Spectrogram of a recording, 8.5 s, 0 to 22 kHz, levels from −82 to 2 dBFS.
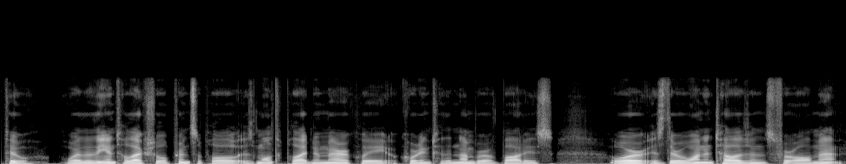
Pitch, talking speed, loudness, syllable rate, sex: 125 Hz, 155 wpm, -16 LUFS, 6.1 syllables/s, male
